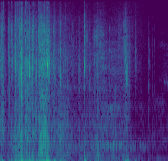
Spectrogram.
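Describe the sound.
A chunk of blue raspberry Rip Roll candy is torn off, producing faint crinkling and ripping sounds in a few bursts that fade into quiet.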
